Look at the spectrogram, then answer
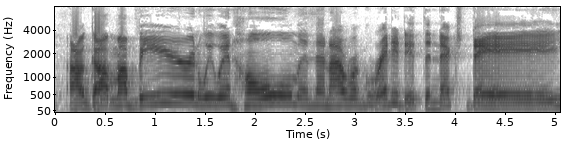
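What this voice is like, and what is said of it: Mock country song delivery. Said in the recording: “my best impression right now of a country song”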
